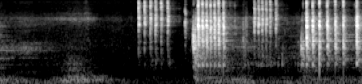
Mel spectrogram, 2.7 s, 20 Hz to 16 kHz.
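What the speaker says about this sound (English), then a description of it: "we're going to tighten this between 50 and 60 foot-pounds while rotating it slightly" A ratchet wrench tightens a rear hub nut on a 1988 Ford F250, producing rapid clicking bursts in several short runs, close and crisp, with quiet pauses between strokes.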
